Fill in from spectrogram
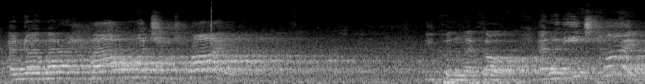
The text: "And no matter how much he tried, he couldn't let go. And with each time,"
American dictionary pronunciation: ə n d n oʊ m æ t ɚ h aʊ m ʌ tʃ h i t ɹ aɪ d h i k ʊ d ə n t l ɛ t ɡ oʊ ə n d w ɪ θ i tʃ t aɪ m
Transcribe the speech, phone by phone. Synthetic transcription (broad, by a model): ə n n oʊ m æ t ɚ h aʊ m ʌ tʃ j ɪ t ɹ aɪ d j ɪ k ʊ d n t l ɛ t ɡ oʊ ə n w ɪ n i tʃ t aɪ m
